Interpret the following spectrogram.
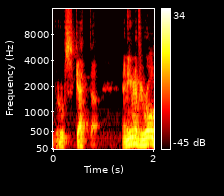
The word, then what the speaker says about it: bruschetta: so bruschetta bruschetta so you have to pronounce it with the r rolling bruschetta and even if you roll the r like i did bruschetta and you don't want to do that so bruschetta so anyway now um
